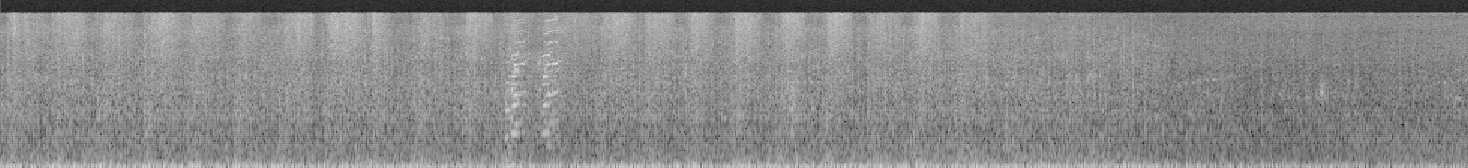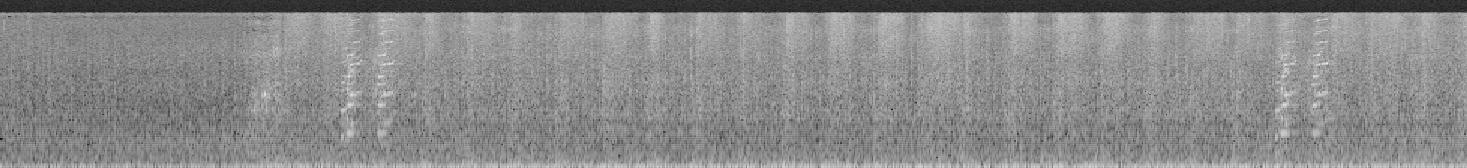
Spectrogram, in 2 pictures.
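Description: Heavy mechanical footsteps thud and clank in a steady rhythm.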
